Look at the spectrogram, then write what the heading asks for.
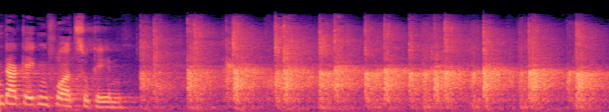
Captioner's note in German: Beifall SPD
